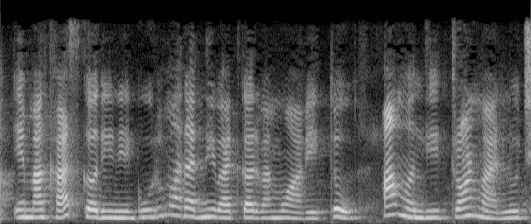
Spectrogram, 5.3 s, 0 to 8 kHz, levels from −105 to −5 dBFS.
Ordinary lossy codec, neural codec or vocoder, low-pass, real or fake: MP3, 64 kbps; codec, 16 kHz, 0.8 kbps, ZipCodec; 7.2 kHz; fake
